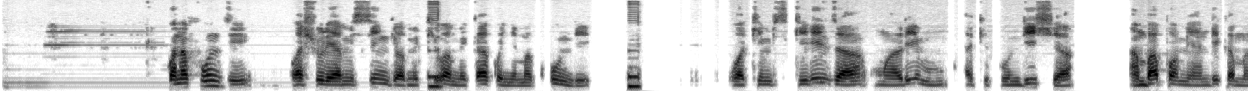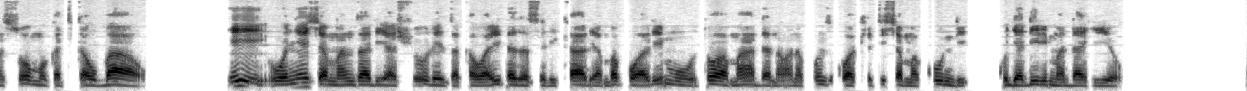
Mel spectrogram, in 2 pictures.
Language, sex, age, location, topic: Swahili, male, 25-35, Dar es Salaam, education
